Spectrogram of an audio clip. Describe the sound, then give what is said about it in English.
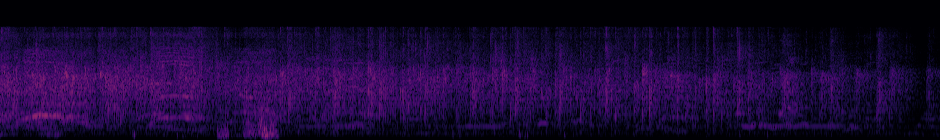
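An audience claps their hands in praise during a morning worship service, a dense, continuous wash of applause with a few voices rising over it, holding at an even loudness for the whole stretch. “Come on, clap your hands a little bit longer this morning.”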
